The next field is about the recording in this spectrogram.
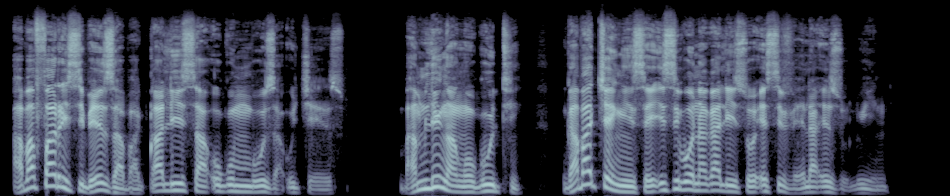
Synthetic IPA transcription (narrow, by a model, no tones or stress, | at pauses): a̰βafaɾisiβɛzaβaǃalisaʔuɣum̩βuza̰ʔud̥ʒ̥ʱeːsu̥ | βam̩liŋaŋoɣutʰi | ɣaβat͡ʃʼeŋisɛis̬iβɔnaɣalisɔesivɛlaezulwiːni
